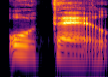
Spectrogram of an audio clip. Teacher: with hotel in Italian, you don't have to pronounce the H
